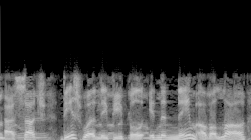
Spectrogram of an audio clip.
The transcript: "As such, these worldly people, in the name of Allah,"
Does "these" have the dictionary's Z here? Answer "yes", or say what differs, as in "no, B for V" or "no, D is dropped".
yes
